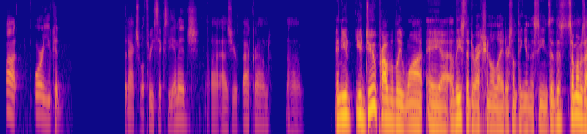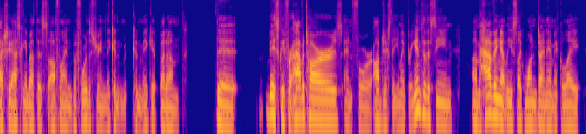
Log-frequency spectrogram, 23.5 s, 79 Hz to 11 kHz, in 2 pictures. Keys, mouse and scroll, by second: 5.0 click, 7.7 click, 15.7 click.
